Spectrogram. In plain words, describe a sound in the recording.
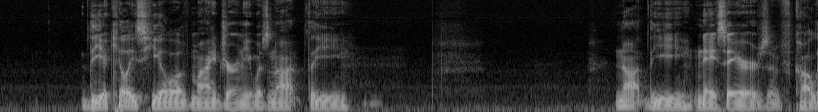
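A man speaks calmly and thoughtfully into a close microphone.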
